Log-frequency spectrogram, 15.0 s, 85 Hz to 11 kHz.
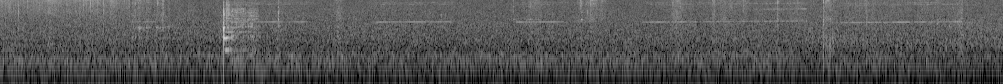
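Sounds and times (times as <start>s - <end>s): steady hiss: 0.0s - 15.0s
metal utensil clinking on skillet: 3.3s - 4.5s
high thin tone: 3.4s - 4.8s.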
